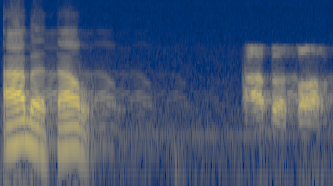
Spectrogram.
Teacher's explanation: تا باریک ہوگا، را موٹا ہے لیکن تا کو موٹا نہیں کرنا، ابتر أَبْتَرُ تھوڑا سا باریک کریں، ابتر ماشاءاللہ۔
